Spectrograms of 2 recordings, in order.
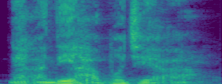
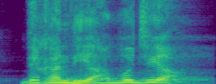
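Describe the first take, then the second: First: Low, soft fatherly voice; quiet, deep-pitched tender assurance; fatherly reassurance. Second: Loud, emphatic fatherly voice; raised-voice declaration as a father; forceful fatherly declaration. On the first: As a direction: reassure gently, dropping right down. God reassures the despairing person. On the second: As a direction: proclaim it with full conviction. God repeats it forcefully. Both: Acted.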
